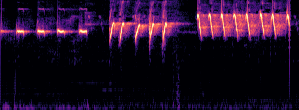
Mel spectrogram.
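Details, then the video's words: Van Hasselt's sunbird (kolibri ninja) singing: a run of short high steady notes, then a quicker set of sharply rising chirps, then a fast rapid string of very high ticking notes, all thin and bright over a faint low background rumble. "Kolibri Ninja Pancingan Penggacor Burung"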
